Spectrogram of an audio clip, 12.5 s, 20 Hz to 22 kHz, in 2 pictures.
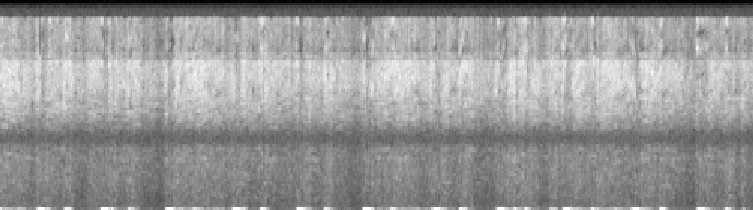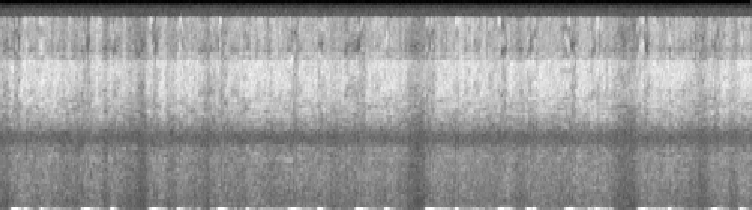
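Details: Recording of a person's own heartbeat, tagged as fast: steady, low, muffled thumps at roughly 105 a minute with a faint hiss behind them.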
